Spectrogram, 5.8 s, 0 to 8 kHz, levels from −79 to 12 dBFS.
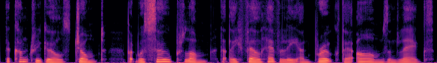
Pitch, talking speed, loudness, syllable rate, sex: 170 Hz, 185 wpm, -20 LUFS, 4.5 syllables/s, female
